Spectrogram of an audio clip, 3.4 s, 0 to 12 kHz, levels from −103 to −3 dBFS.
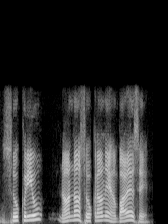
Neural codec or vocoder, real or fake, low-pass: codec, 16 kHz, 2 kbps, FunCodec, trained on Chinese and English, 25 frames a second; fake; 7.2 kHz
